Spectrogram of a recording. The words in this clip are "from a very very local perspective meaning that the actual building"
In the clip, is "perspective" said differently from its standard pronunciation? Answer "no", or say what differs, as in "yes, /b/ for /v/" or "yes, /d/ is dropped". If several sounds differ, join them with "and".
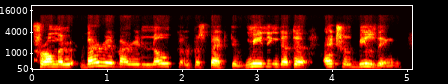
no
